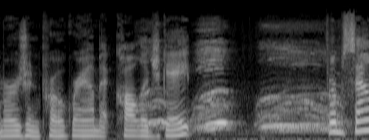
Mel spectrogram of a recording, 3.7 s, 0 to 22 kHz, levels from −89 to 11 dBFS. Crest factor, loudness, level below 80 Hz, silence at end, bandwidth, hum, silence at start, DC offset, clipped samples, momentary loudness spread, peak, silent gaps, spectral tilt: 16 dB; -26 LUFS; -60 dBFS; 0 s; 15 kHz; none; 0 s; under 0.1%; under 0.1%; 6 LU; -10 dBFS; none; -5 dB/octave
